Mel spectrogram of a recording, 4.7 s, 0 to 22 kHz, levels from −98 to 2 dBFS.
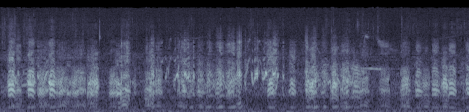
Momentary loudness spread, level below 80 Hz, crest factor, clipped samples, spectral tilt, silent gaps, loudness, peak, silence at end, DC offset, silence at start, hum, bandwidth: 7 LU; -64 dBFS; 20 dB; under 0.1%; -1.5 dB/octave; none; -34 LUFS; -14 dBFS; 0 s; under 0.1%; 0 s; none; 17 kHz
